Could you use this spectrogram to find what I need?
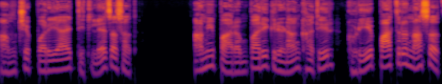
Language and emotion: Goan Konkani, sad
